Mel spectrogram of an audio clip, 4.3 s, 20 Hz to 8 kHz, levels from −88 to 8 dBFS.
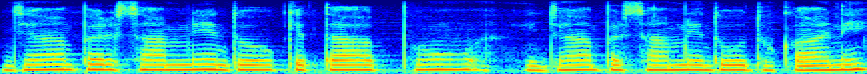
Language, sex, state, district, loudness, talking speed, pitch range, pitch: Hindi, male, Delhi, New Delhi, -15 LUFS, 150 wpm, 190-200 Hz, 195 Hz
